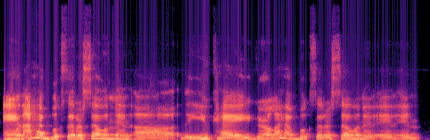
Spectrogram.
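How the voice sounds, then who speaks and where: A woman hosts a relaxed livestream chat over a video call. She talks quickly and hops from point to point, circling back with chatty asides. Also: medium pitch. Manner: fast, scattered, chatty with repeated asides.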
